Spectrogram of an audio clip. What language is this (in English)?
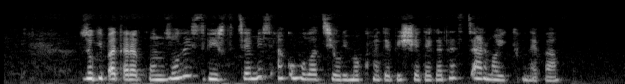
Georgian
